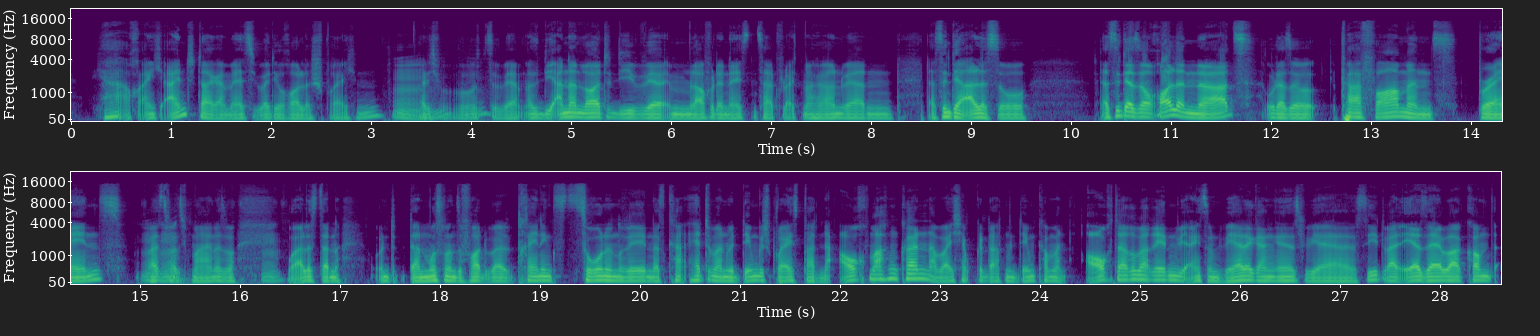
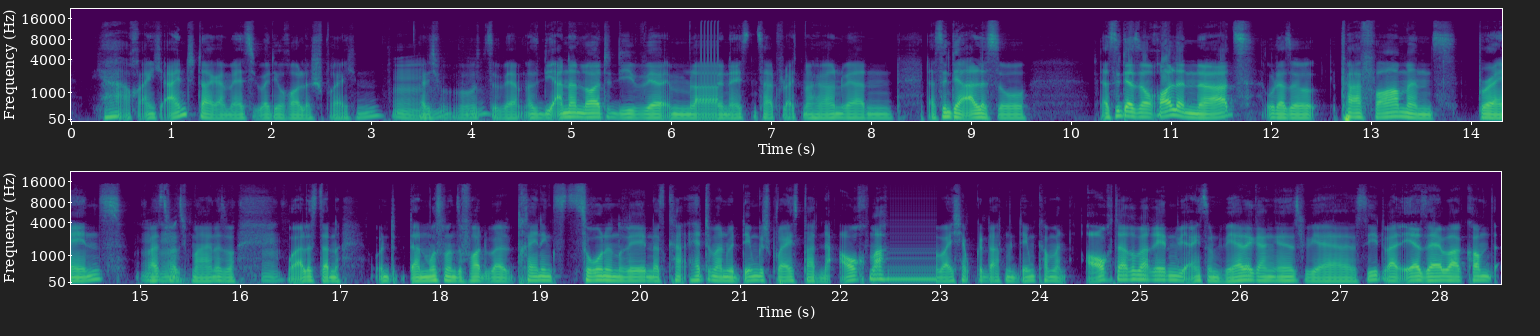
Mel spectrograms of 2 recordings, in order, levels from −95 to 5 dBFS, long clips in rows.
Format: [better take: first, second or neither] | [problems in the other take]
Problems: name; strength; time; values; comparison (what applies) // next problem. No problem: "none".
first | audio freezing; at 6.5 s and at 22 s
